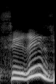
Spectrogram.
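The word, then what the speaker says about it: séries: يعني صغارين و مسلسلات سيريز هما سمحوا لي عفاكم كنطق مرمره بالونجلي دي ميني سيري. هادو سيري ما كتنطقش هاد اس.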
